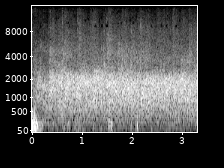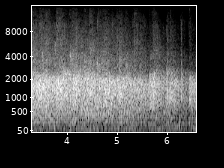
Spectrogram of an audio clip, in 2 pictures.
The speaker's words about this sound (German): Vielen Dank für den Vortrag. Ich würde erstmal einen Applaus geben lassen.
